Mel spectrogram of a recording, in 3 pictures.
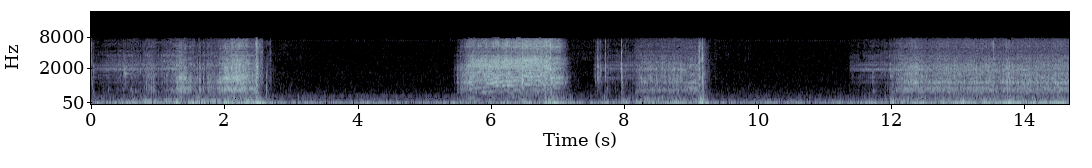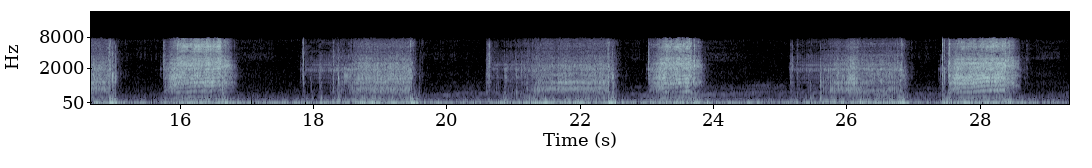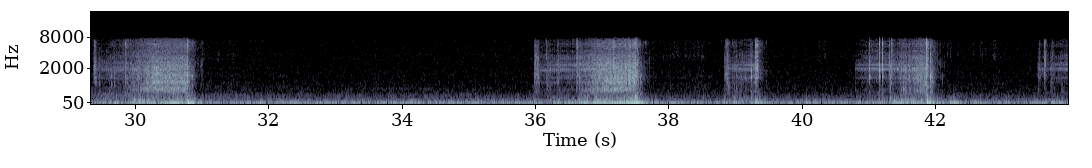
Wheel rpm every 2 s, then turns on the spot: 10, 10, 20, 30, 10, 0, 20, 20, 10, 10, 10, 20, 0, 20, 10, 0, 0, 0, 0, 0, 0, 0.
0-2 8-10 12-14 20-22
